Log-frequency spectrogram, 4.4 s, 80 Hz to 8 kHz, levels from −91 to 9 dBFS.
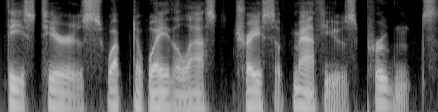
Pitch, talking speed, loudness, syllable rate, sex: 90 Hz, 135 wpm, -20 LUFS, 4.0 syllables/s, male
